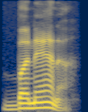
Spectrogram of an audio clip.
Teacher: only the middle one is strong the others are relaxed that's English rhythm strong weak weak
